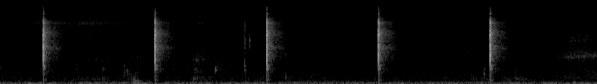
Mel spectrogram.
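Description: Gallagher BEV2 electric fence energizer clicking with each output pulse: five sharp clicks about a second apart. The click comes from its transformer's exposed metal plates as each pulse fires, and the repaired unit is putting out about 6,000 volts, fence to ground, right where it should be.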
